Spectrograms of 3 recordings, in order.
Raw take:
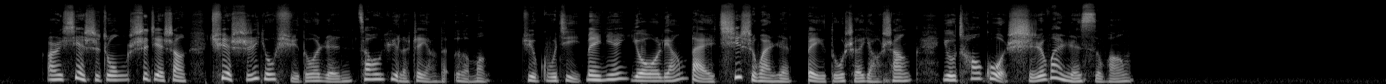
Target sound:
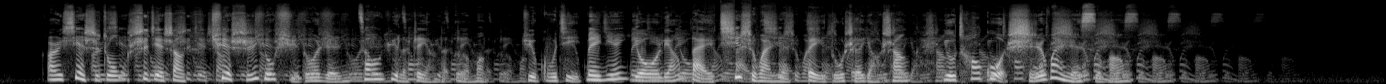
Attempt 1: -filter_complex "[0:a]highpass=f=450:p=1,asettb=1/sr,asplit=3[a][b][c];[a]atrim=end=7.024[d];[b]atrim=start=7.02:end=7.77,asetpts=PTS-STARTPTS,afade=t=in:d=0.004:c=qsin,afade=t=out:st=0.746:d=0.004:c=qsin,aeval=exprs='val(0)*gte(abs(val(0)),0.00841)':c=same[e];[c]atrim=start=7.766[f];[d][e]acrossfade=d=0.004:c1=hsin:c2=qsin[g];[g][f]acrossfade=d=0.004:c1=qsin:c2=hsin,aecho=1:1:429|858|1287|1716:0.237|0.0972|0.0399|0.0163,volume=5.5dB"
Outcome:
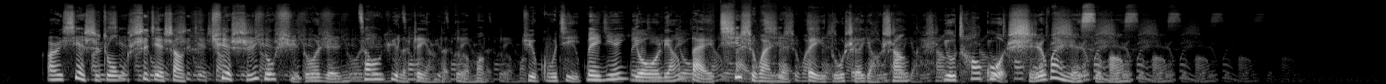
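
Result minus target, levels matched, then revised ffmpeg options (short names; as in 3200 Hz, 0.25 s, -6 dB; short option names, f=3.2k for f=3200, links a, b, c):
125 Hz band -5.5 dB
-filter_complex "[0:a]highpass=f=120:p=1,asettb=1/sr,asplit=3[a][b][c];[a]atrim=end=7.024[d];[b]atrim=start=7.02:end=7.77,asetpts=PTS-STARTPTS,afade=t=in:d=0.004:c=qsin,afade=t=out:st=0.746:d=0.004:c=qsin,aeval=exprs='val(0)*gte(abs(val(0)),0.00841)':c=same[e];[c]atrim=start=7.766[f];[d][e]acrossfade=d=0.004:c1=hsin:c2=qsin[g];[g][f]acrossfade=d=0.004:c1=qsin:c2=hsin,aecho=1:1:429|858|1287|1716:0.237|0.0972|0.0399|0.0163,volume=5.5dB"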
